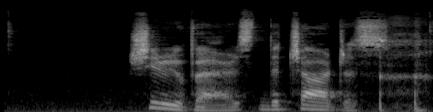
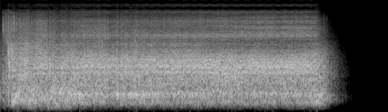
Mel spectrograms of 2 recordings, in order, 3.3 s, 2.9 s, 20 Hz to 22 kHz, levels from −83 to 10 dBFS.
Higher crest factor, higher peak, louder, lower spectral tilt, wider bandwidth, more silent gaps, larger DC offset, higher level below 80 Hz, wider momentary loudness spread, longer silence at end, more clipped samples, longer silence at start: first, 22 dB vs 12 dB; second, -8 dBFS vs 0 dBFS; second, -25 LUFS vs -9 LUFS; first, -0.5 dB/octave vs 1 dB/octave; second, 15.5 kHz vs 19.5 kHz; neither; neither; first, -62 dBFS vs -74 dBFS; first, 10 LU vs 3 LU; second, 0.05 s vs 0.4 s; neither; first, 0.95 s vs 0 s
